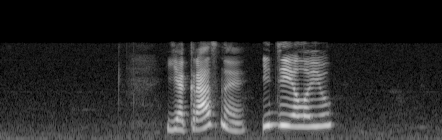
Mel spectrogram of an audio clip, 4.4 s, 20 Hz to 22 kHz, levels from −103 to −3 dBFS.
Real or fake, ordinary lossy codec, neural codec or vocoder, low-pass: real; none; none; 7.2 kHz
